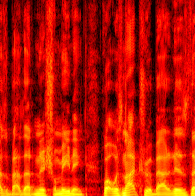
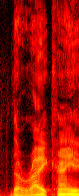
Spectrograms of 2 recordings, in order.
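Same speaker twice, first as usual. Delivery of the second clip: mock creepy way of speaking; 4 semitones lower, 4 dB quieter than usual. Retelling what was said at a lunch visit: imitating a creepy way of speaking. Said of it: "he said in a real creepy way".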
